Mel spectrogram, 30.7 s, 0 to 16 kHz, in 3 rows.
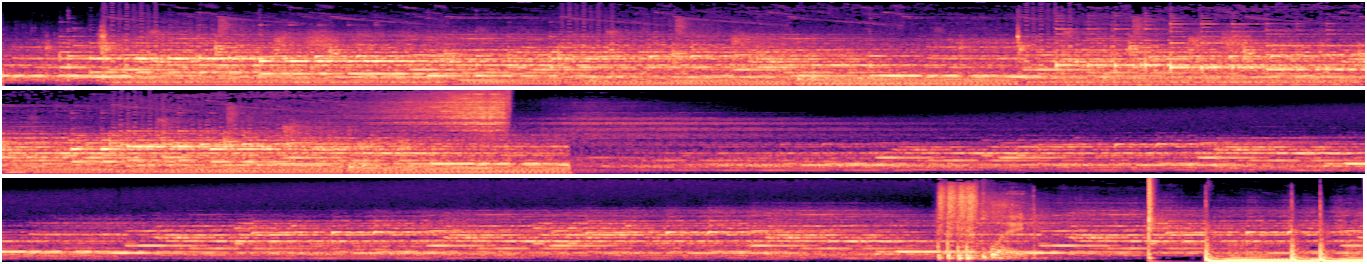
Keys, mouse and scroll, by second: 7.5 typing, 9.0 typing, 10.8-22.2 drag, 11.0 typing, 12.8 typing, 22.2-28.4 drag, 28.4-30.6 ctrl+drag.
